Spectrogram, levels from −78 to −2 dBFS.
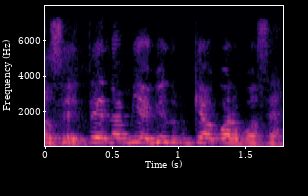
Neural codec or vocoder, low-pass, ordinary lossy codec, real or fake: none; 7.2 kHz; none; real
